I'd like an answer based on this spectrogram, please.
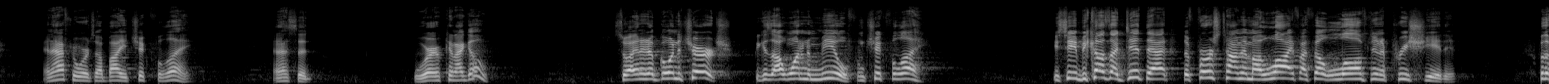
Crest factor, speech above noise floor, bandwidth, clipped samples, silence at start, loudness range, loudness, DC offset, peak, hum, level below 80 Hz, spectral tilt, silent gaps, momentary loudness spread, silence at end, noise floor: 18 dB; 48 dB; 16 kHz; under 0.1%; 0.45 s; 8 LU; -21 LUFS; under 0.1%; -4 dBFS; none; -72 dBFS; -3 dB/octave; none; 12 LU; 0 s; -68 dBFS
